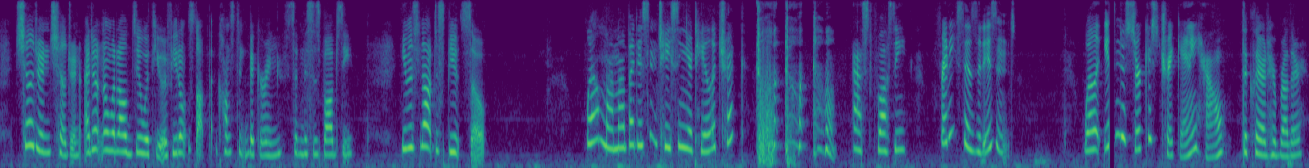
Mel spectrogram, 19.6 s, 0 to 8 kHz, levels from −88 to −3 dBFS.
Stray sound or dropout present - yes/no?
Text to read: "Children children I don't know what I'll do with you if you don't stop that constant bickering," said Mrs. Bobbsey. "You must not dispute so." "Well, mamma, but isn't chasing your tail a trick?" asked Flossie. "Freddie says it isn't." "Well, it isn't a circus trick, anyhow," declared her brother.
yes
